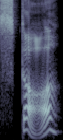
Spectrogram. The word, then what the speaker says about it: scar: So, by the look of that scar, you must be Harry Potter, right? They don't pronounce the R at the end of scar.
